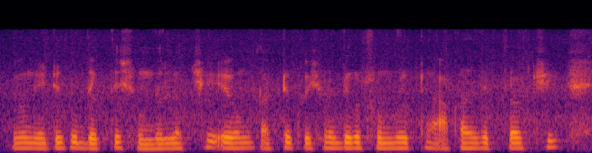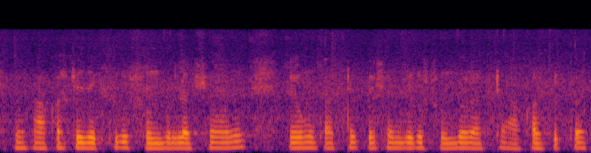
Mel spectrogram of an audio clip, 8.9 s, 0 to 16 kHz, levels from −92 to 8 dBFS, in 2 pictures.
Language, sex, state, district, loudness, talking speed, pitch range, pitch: Bengali, male, West Bengal, Dakshin Dinajpur, -22 LUFS, 235 wpm, 125-130 Hz, 125 Hz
